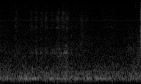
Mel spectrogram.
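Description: A pen scratching steadily across paper during automatic drawing, with soft continuous strokes and small scribbling bursts, fairly quiet and close, with no talking.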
